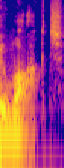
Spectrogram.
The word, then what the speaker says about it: walked: He walked. There are two verbs on this page where uh the ed is pronounced as a t sound. Uh they are walked and looked.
